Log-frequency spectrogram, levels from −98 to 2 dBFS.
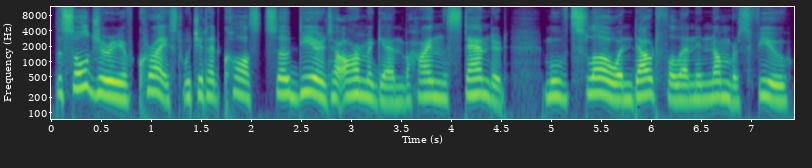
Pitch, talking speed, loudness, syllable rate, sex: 205 Hz, 195 wpm, -18 LUFS, 4.6 syllables/s, female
